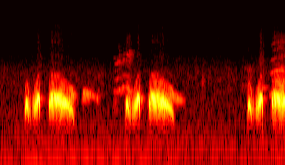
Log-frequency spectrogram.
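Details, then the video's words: Spotted dove used as a lure, 'thổ' voice style: three phrases about two seconds apart, each two brief hoots and then a drawn-out descending coo, with faint soft notes between. "Chim Cu Mồi giọng THỔ"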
